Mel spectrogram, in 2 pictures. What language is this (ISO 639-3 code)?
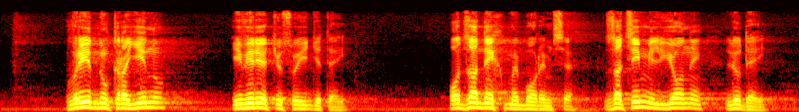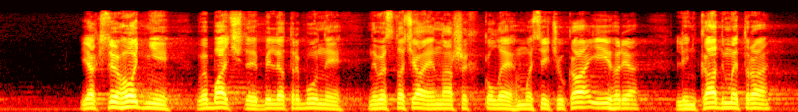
ukr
